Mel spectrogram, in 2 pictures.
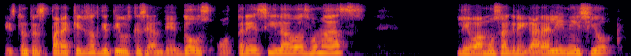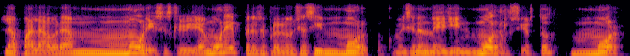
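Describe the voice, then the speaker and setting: A man's voice: on the high side, fairly quick. A young man teaching an English grammar class, patiently repeating each step and checking that students follow. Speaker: English instructor. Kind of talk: online class explanation.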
